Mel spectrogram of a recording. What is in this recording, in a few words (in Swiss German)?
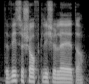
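"leiter", Bas Rhin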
